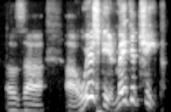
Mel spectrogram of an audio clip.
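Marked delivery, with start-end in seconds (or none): 1.2-2.4 put-on grizzled, high-pitched old miner character voice. Voicing an old miner with a bushy beard ordering at the bar: old miner character voice. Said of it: "he walks up to the bar and he goes".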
